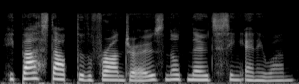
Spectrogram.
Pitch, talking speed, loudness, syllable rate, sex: 205 Hz, 200 wpm, -19 LUFS, 5.3 syllables/s, female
